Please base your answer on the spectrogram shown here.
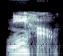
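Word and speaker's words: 你好: tone (3rd) Greetings Hello Nǐ hǎo Grammar tip!Note that, whenever we have two third tones, the first third tone is pronounced as a second tone For example in Nǐ hǎo, Nǐ is pronounced using the second tone!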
